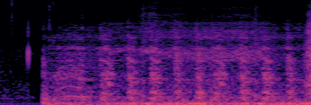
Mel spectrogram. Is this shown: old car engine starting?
yes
